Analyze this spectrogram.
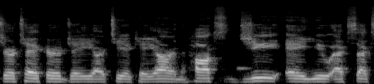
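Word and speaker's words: Gauxx: Taker j-e-r-t-a-k-r and then Hawks g-a-u-xx silent G pronouncing an H double X and entertainment spelled correctly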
